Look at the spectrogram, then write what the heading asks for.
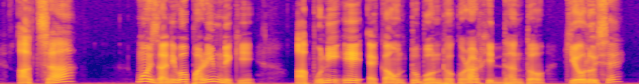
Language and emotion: Assamese, surprised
